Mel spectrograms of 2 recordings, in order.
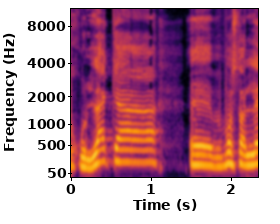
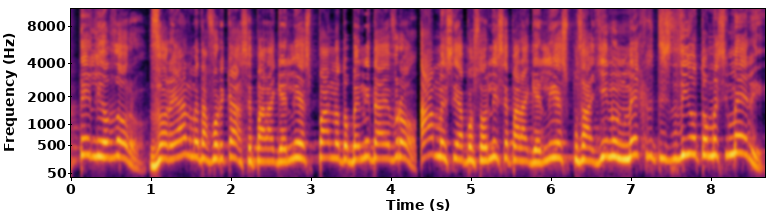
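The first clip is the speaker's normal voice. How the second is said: upbeat sponsor pitch, a bit higher; ad read; 4 semitones higher than usual. Acted. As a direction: sell the holiday gift shop to viewers. (ζωηρή διαφημιστική ανάγνωση)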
